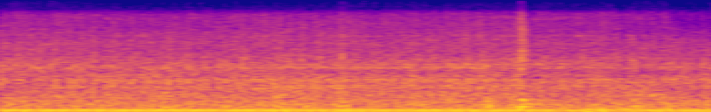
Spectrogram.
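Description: Old truck's diesel engine idling steadily with a deep, even throb, very noisy close up. A single sharp click about three seconds in as the cab door is opened.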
